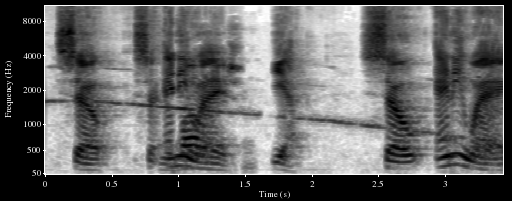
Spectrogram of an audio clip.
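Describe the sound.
A police siren drones steadily in the background, a thin wailing tone that slowly drifts lower, partly buried under people talking over it, sounding as a new Geekscape show is announced for the network.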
